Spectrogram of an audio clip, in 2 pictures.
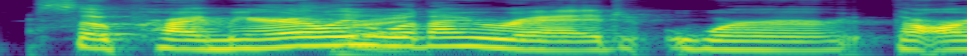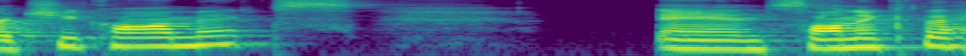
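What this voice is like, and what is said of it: Rural American accent. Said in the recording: “I grew up in a very rural area. I don't know if you can tell from the accent”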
